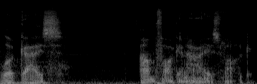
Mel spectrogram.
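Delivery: hushed, low confession to the table; leaning in confidingly. Acted. Imagined waitress levelling with her customers, hushed and confiding. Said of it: "leaned in and was like".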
